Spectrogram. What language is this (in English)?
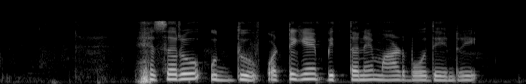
Kannada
